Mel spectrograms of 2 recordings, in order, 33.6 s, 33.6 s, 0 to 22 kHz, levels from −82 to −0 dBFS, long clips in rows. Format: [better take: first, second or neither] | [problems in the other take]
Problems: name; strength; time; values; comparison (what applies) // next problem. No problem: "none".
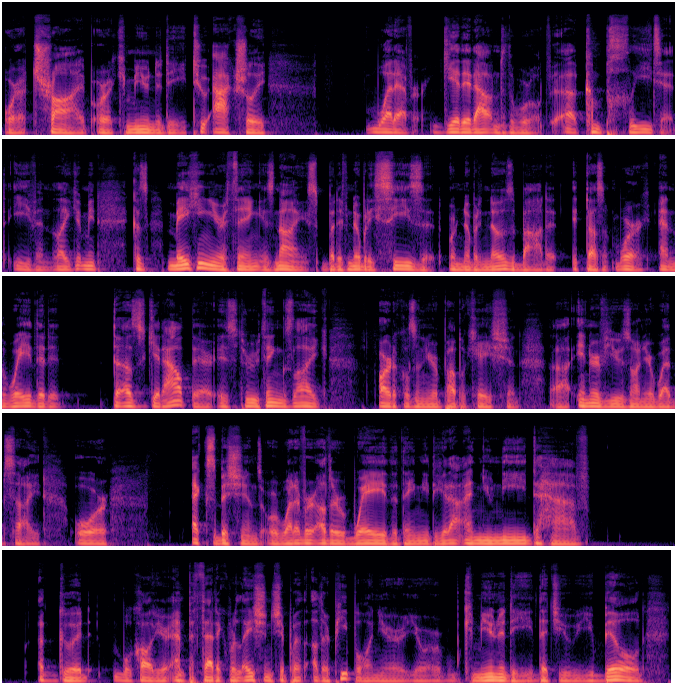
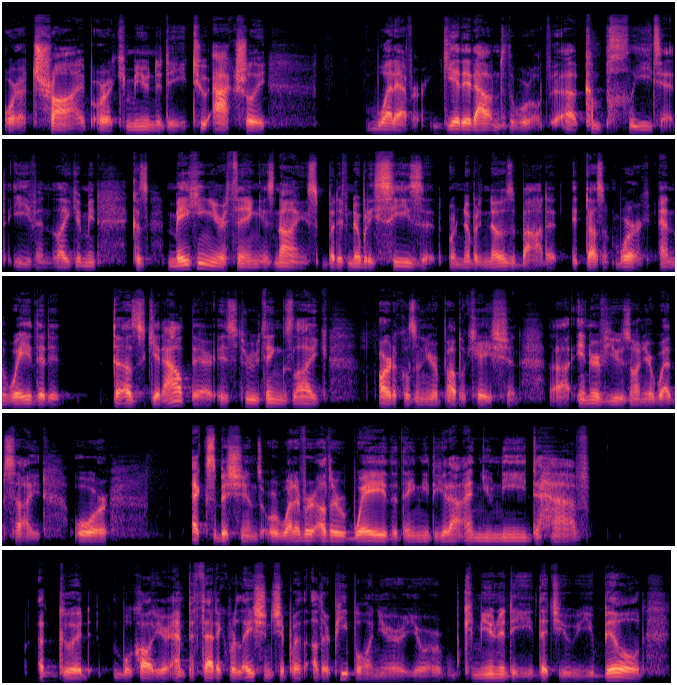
first | thin; very; fading below 350 Hz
